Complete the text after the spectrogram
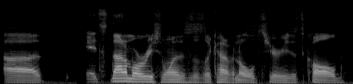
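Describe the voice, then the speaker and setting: Man chatting haltingly, very dry sound. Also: fairly low pitch, clear, resonant tone, dry recording. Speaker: book club member. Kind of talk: casual chat, recommending books.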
